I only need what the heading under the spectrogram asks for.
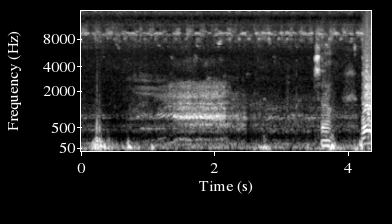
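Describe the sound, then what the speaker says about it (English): Cattle at a farm moo in long, drawn-out calls rising over ambient noise, with a person talking in short bursts near the start and end. "So the other cows are jealous."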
